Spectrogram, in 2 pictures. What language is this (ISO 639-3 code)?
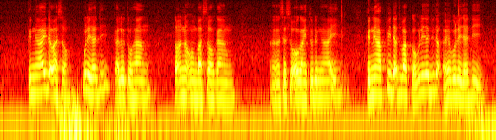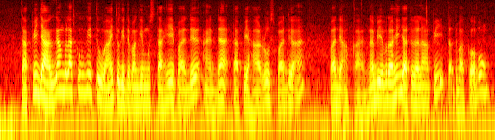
msa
